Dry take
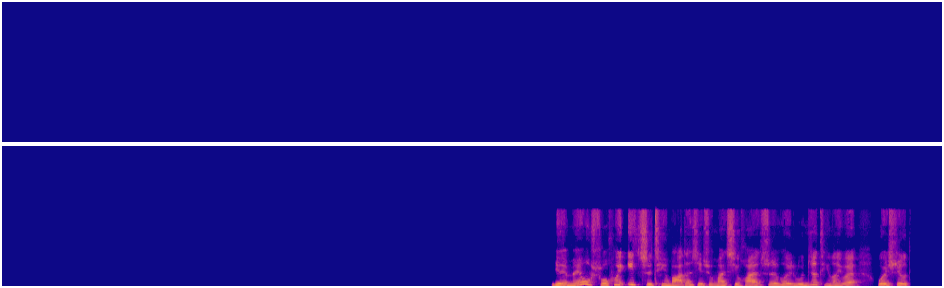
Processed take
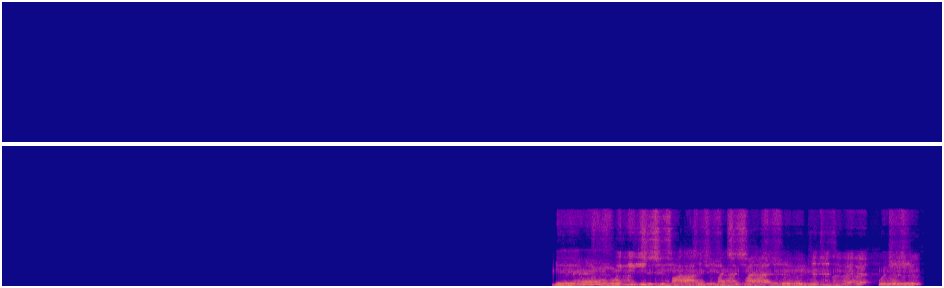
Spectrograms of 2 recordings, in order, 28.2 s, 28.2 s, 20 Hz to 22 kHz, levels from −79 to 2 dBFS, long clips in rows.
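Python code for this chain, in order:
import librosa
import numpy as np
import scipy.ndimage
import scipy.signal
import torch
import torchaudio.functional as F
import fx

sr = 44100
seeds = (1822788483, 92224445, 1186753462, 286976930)

y = fx.rattle_buzz(x, sr, strikes_db=-40.0, level_db=-25.0)
y = fx.rev_gated(y, sr, seeds[0], gate_ms=220, shape='rising', drr_db=-3.5)
y = y * librosa.db_to_amplitude(-8.5)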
